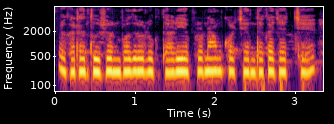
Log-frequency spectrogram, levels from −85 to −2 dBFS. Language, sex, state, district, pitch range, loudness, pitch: Bengali, female, Assam, Hailakandi, 215-220 Hz, -14 LUFS, 220 Hz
